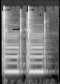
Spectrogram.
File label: MORSE CODE M; Morse code aplphabete; Morse Code (Sound Effects:Electronics)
